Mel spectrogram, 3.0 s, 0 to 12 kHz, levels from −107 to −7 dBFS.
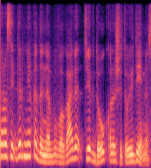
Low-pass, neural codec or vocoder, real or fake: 10.8 kHz; codec, 16 kHz in and 24 kHz out, 0.9 kbps, LongCat-Audio-Codec, four codebook decoder; fake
